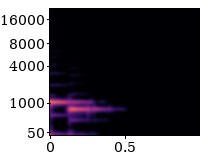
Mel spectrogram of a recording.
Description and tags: a user interface sound for a game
